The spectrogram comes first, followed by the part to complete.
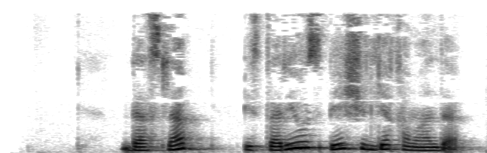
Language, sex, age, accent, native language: Uzbek, female, 12-17, Jizzax, Uzbek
